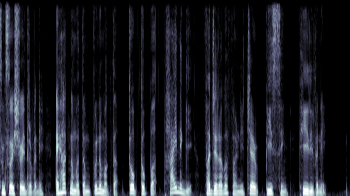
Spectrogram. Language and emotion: Manipuri, happy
